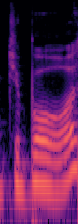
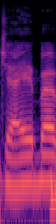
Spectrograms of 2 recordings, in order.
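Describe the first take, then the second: First: The surname is said in its original form. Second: The surname is said in its anglicised form. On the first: This is the original, proper form of the name. "Jabor was the proper pronunciation" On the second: This is the form most of the family uses. "it had been anglicised"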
